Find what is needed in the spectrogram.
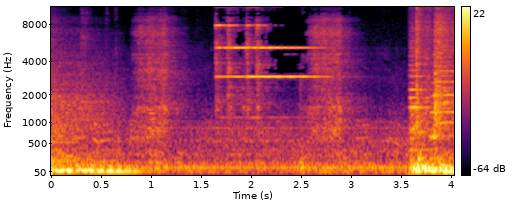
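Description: A film's soundtrack playing over cinema speakers: the production-logo music fades away, a few high ringing tones sound for about a second in the middle, and the music comes back loudly near the end as the title appears.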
